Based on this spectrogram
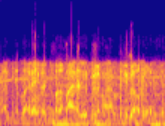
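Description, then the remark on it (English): A crackly, narrow-band radio transmission full of hiss and distortion, with muffled, garbled voices barely coming through the steady interference for a couple of seconds. “And what that does is sometimes it interferes with the audio.”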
